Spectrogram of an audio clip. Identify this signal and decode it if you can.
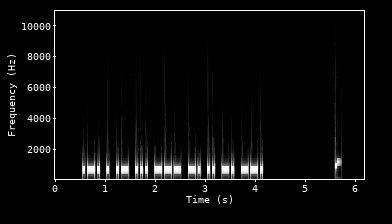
Morse code, heard as a keyed tone, about 25 wpm, 700 Hz. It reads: REASONING
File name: practice / 25wpm / 9 Letter Words - First 3 Letters Given - 25wpm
